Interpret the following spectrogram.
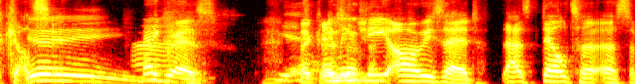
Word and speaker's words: Megrez: Okay, next one, Megrez. Yay. Megrez.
